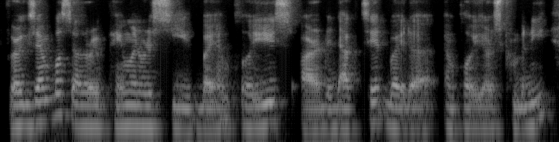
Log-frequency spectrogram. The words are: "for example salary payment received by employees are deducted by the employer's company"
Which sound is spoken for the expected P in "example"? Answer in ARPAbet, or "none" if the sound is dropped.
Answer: P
